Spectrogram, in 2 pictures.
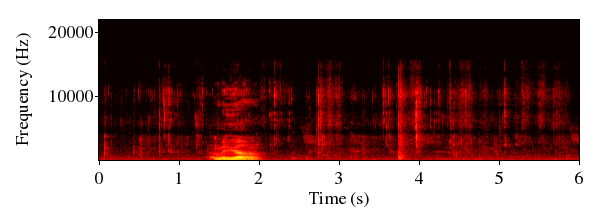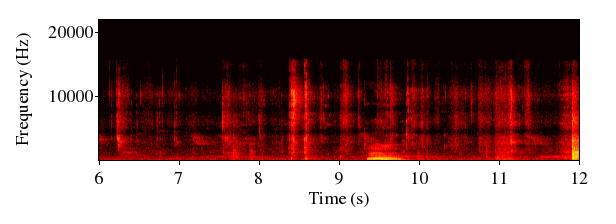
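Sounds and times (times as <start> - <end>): man chewing: 0.0 - 1.4, 2.0 - 11.4.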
